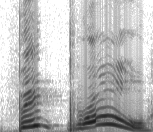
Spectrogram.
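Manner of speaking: high-pitched little mouse warning; high, dramatic mouse voice; storybook mouse. A narrator's reading. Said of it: "said the mouse".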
